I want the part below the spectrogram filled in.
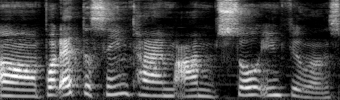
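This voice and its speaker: With music in the background, a woman with a Korean accent speaks at a fairly high pitch. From South Korea. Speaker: visual artist. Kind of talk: interview monologue. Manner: hesitant, many fillers.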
